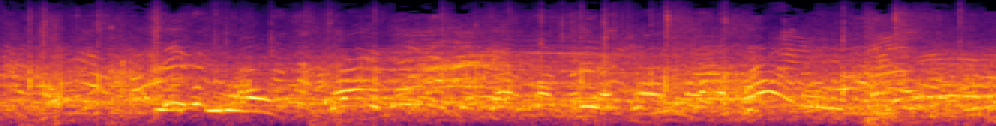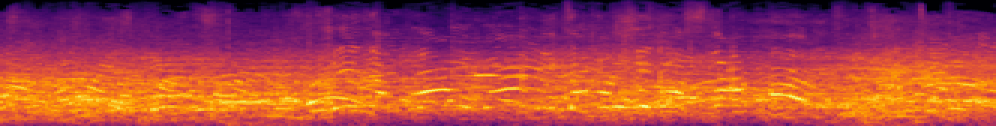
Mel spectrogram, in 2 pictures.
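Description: A crowd of young spectators chatters and calls out in an echoing gym.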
